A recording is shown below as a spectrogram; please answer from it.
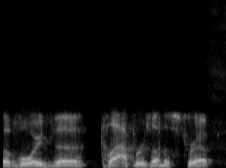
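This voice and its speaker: A man with a fairly low voice comes through a narrow, tinny phone line. He sounds like a play-by-play announcer chatting casually as a guest on sports radio. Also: level tone, unhurried. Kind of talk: casual interview chat.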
